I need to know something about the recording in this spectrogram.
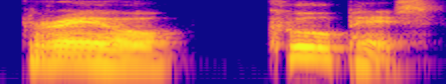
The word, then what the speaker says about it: preocupes: Some people have a hard time pronouncing this word because the E and the O in preocupes are both strong vowels. And so they separate into two distinct syllables, okay?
